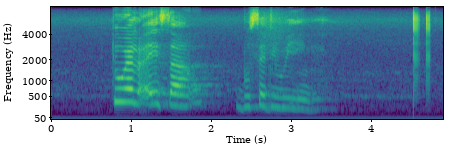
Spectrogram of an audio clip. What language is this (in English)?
Tswana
